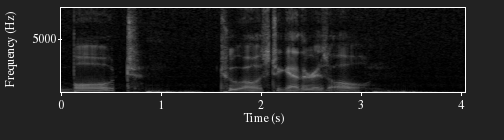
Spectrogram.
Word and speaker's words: Boot: movie perhaps das bolt it's not pronounced boot but bot two o's together is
